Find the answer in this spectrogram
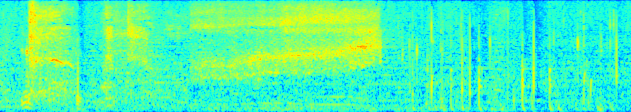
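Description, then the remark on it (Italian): A voice imitates water running into a bidet with a steady hissing rush lasting about two seconds, followed by a scatter of small clicks and taps. “Faceva l'imitazione del bagno. Il primo rumore è stato il bidet.”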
